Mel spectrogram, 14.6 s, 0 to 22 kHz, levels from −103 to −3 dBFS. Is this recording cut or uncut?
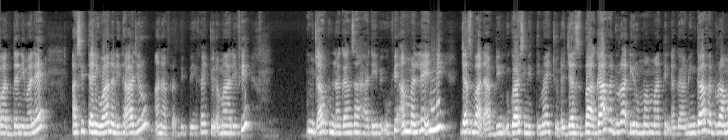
uncut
